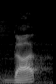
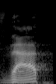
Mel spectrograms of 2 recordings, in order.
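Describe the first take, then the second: First: The word begins with a hard 'd' sound. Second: The word begins with a soft 'th' sound. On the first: The speaker calls it wrong. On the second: The speaker calls it right.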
